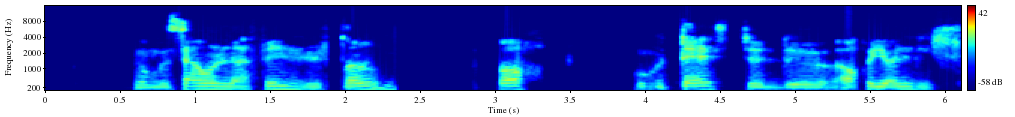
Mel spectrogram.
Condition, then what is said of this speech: Dystonia. Donc la dystonie, c'est une maladie neurologique qui impacte les troubles pour moi, qui peut faire des troubles de l'élocution et de la motricité fine.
